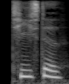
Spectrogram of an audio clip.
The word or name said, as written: teested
